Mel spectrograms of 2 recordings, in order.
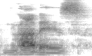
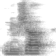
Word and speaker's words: Nujabes: Oh no, Nuhabes. I think Nujabes. That is how you fucking pronounce it.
